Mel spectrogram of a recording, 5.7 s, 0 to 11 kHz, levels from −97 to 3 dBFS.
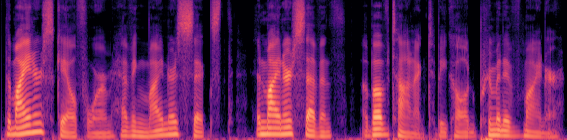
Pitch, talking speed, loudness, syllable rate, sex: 115 Hz, 180 wpm, -22 LUFS, 6.0 syllables/s, male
